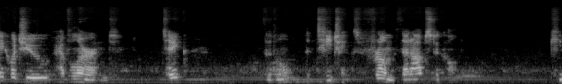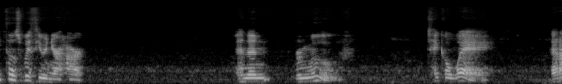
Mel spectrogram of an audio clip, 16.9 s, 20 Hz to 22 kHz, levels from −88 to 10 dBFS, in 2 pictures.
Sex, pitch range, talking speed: male, 130-200 Hz, 90 wpm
